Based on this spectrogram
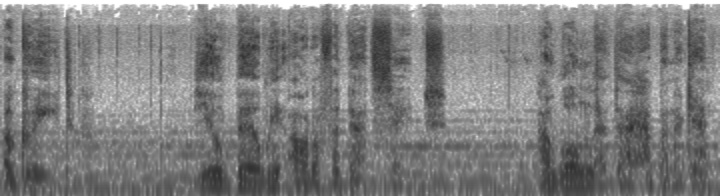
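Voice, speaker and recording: An actor playing a gruff, blunt man in a game. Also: lowish voice, lively intonation, moderate pace. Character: gruff man, grateful loyal survivor. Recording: game audio with music.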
